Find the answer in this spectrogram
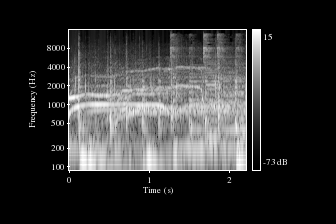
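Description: Live Sufi qawwali music: a melody gliding up and down over a steady drone, with tabla strokes underneath. From about a second in, regular sharp strikes join the beat.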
